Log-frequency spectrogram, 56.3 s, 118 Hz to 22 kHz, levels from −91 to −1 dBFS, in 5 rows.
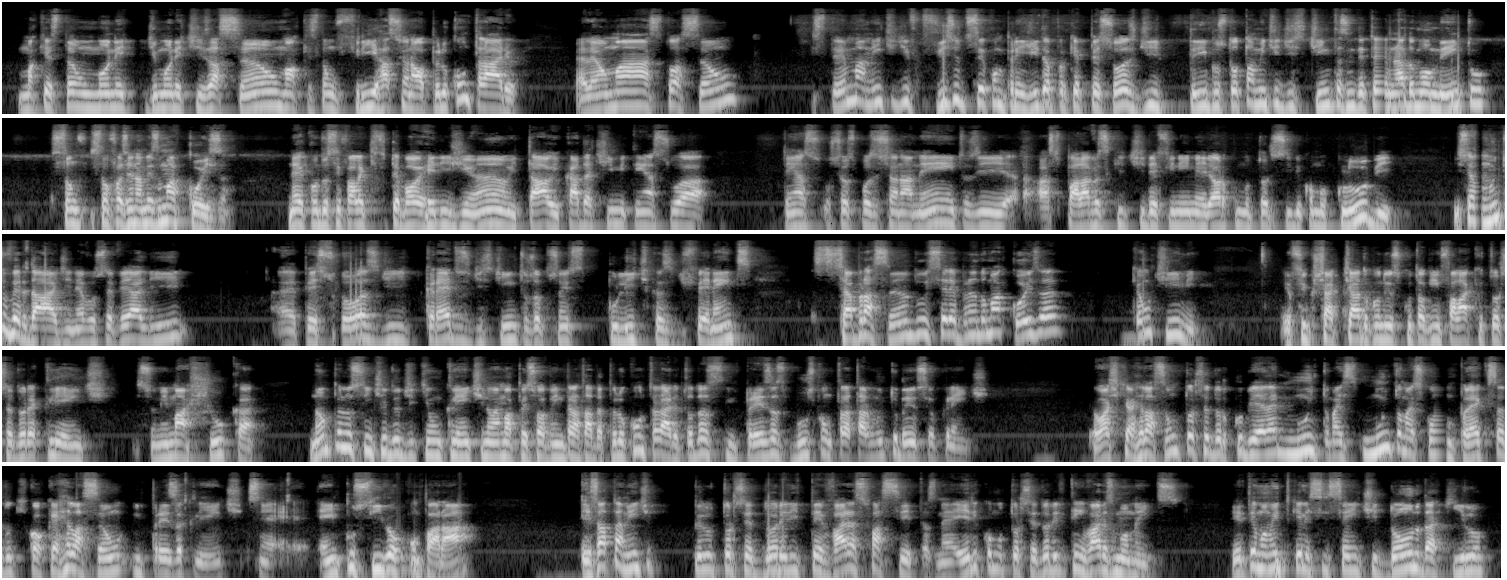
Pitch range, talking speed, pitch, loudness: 145-175 Hz, 190 wpm, 155 Hz, -21 LUFS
